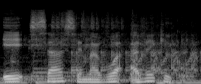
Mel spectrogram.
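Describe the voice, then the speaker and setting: A man's voice: medium pitch, fairly even intonation, moderate pace, over music. A male radio reporter whose voice is run through studio effects, reverb, chorus and a digital echo.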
